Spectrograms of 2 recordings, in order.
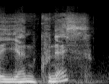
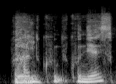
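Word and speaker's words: Khan Younès: Il est dans le gouvernorat de Yann Kounes. Khan Kounes, ça dépend comment on veut le prononcer.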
